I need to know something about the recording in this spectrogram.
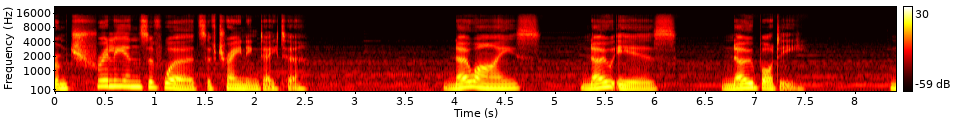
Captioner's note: serious tone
